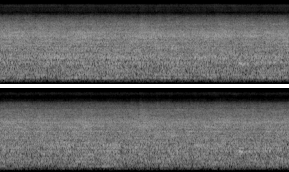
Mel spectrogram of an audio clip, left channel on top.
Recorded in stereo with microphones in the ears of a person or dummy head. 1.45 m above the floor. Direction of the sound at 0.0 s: 15° right (ahead or behind).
